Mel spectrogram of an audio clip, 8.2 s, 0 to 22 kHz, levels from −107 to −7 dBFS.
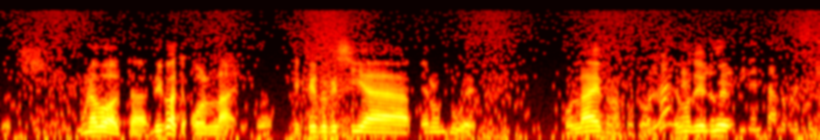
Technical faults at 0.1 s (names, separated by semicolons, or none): overdone noise removal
